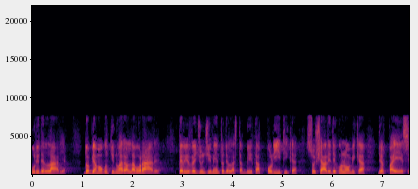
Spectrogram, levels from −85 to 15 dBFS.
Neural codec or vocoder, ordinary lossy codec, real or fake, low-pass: none; none; real; none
